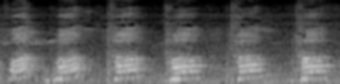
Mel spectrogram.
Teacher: আর সময় বেশি লাগে বলে ফ, ভ, থ, ধ, ঠ, ঢ এগুলো হচ্ছে মহাপ্রাণ ধ্বনি।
